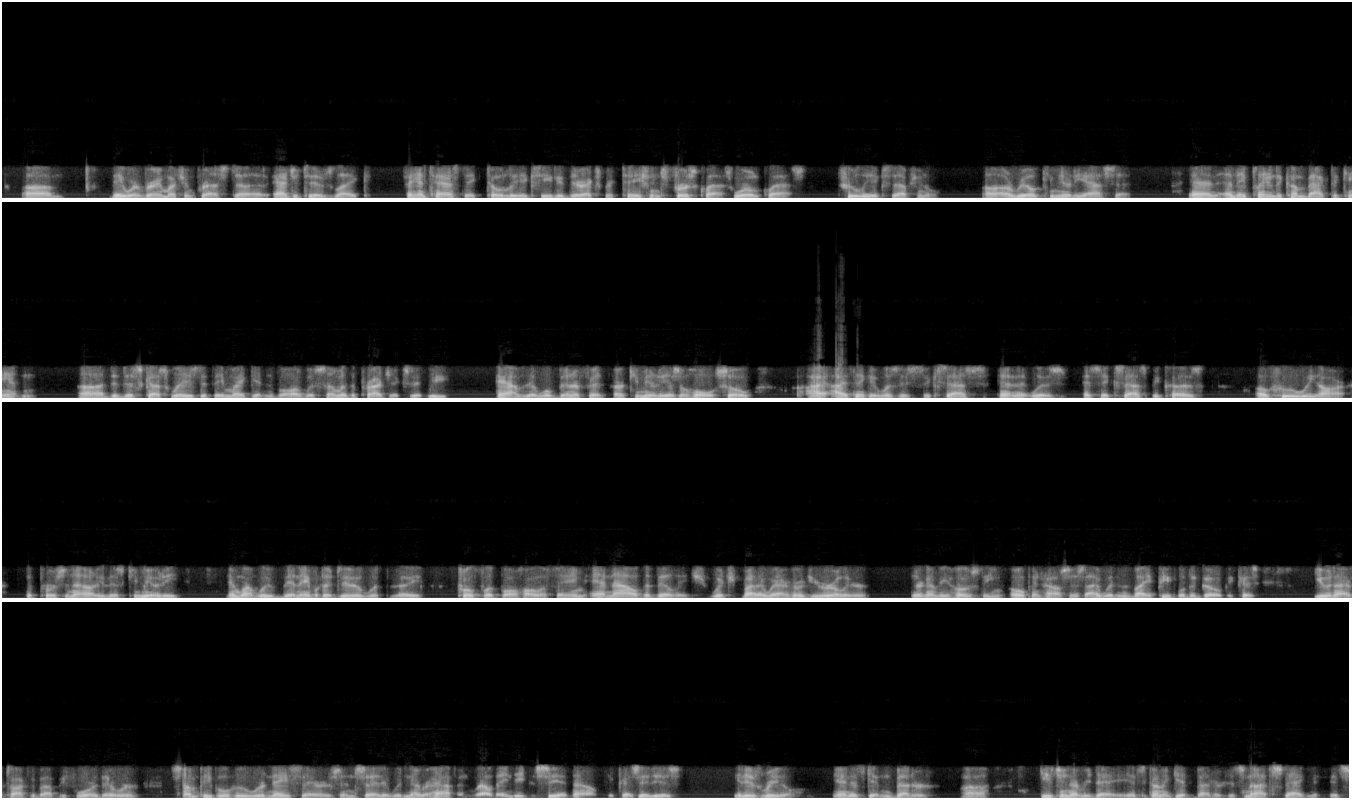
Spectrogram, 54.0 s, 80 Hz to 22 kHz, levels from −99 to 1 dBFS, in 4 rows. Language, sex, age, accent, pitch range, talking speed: English, male, 50-69, American, 110-135 Hz, 190 wpm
